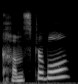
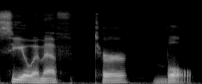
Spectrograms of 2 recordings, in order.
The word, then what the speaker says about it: comfortable: Take the word comfortable. If you look at the spelling, it looks like four distinct syllables, right? Comfortable. But if you try to pronounce all four, you sound highly unnatural. So you draw a syllable map. You literally draw three boxes. CO MF Turbull.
